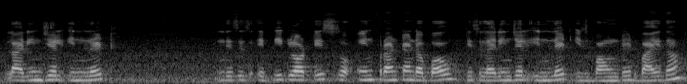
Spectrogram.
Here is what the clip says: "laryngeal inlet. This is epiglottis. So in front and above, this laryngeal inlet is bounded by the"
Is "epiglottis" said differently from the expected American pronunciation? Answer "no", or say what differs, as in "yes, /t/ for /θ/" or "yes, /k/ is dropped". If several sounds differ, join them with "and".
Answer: yes, /b/ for /p/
